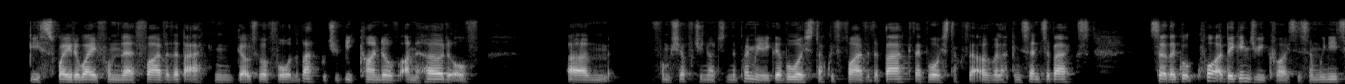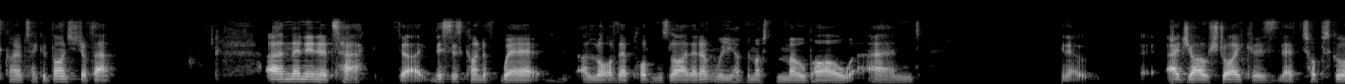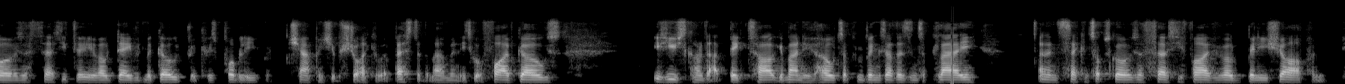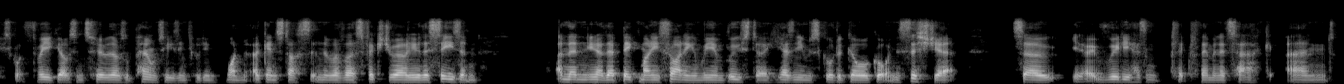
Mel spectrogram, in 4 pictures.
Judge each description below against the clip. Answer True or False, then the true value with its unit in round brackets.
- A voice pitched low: True (110 Hz)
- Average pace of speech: False (230 wpm)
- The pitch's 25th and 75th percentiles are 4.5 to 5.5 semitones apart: False (3.3 semitones)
